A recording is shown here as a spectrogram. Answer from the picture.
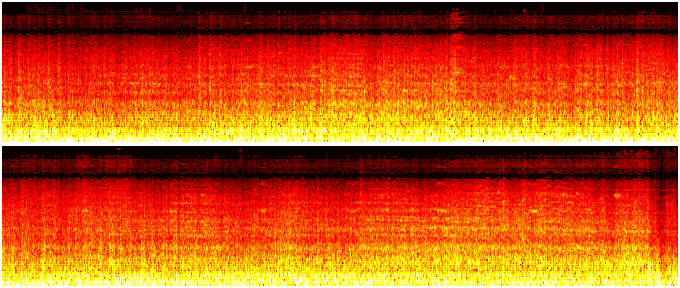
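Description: Freight train's boxcars rolling past, a steady rumble of steel wheels on rail. The end of the train clears near the end and the rumble falls away.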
